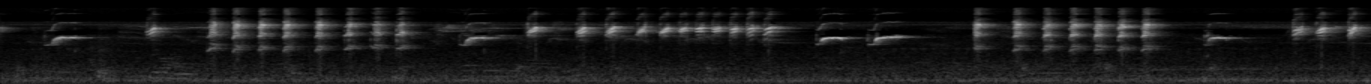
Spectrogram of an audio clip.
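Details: Song of a six-year-old olive-backed sunbird that is said to rile up rivals. Repeated phrases each open with a thin slurred whistle and break into a fast, sharp, very high trill, several times over.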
